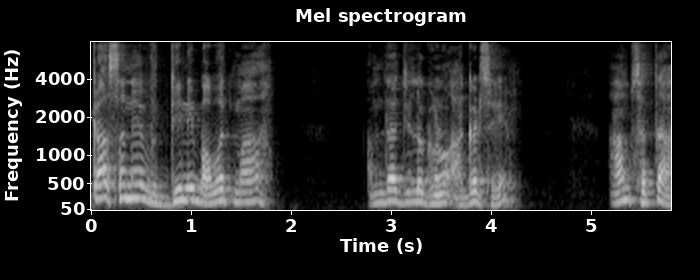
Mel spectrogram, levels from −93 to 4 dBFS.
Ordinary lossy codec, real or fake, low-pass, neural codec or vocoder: none; real; none; none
